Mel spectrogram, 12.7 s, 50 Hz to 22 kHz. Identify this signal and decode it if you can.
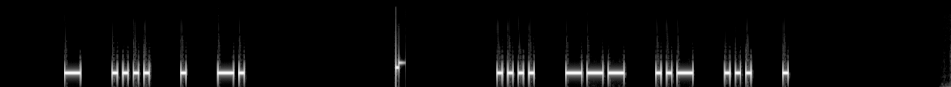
Morse code, heard as a keyed tone, about 17 wpm, spaced as for 12 wpm, 700 Hz. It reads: THEN HOUSE
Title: 2x Character Spacing - Top 200 Words - 17wpm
